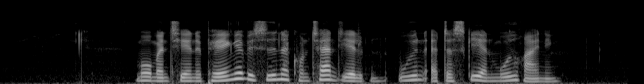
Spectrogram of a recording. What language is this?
Danish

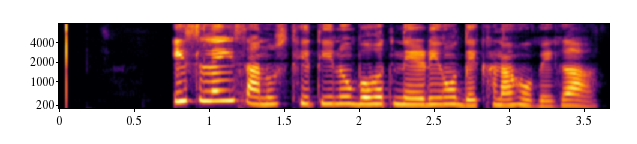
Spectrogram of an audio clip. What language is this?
Punjabi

